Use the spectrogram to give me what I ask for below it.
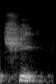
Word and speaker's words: qi: It's spelled QI, but it's pronounced chi, and it's something in the air.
